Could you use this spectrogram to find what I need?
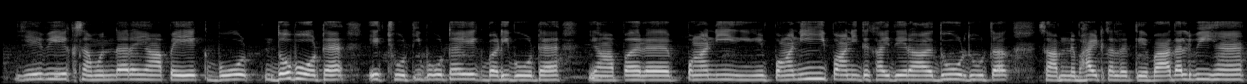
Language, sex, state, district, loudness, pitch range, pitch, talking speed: Hindi, female, Chhattisgarh, Rajnandgaon, -19 LUFS, 210-230 Hz, 220 Hz, 190 wpm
